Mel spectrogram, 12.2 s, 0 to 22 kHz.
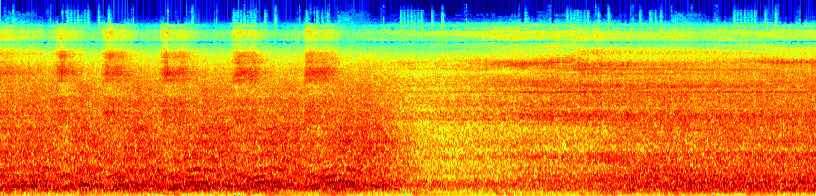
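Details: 1965 Ford Galaxie 500 project car, newly revived: the big V8 turns over evenly with a steady rumble and a faint regular ticking early on. It sounds like it is running properly.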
